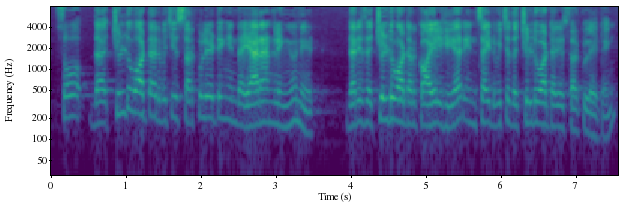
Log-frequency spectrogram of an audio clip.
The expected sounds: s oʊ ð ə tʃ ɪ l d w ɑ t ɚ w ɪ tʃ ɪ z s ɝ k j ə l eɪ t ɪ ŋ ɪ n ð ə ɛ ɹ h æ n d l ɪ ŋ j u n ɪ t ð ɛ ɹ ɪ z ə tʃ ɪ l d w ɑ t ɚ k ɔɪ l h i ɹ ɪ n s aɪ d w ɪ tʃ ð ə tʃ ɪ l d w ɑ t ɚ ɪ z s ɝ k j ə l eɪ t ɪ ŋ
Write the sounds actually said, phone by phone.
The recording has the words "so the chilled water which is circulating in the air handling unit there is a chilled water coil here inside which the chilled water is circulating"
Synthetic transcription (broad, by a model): s oʊ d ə tʃ ɪ l d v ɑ t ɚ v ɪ tʃ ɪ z s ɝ k j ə l eɪ t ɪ ŋ ɪ n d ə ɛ ɹ h æ n d l ɪ ŋ j u n ɪ t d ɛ ɹ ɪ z ə tʃ ɪ l d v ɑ t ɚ k ɔɪ l h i ɹ ɪ n s aɪ d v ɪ tʃ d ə tʃ ɪ l d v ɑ t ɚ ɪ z s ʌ k j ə l eɪ t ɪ ŋ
